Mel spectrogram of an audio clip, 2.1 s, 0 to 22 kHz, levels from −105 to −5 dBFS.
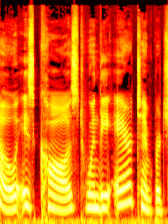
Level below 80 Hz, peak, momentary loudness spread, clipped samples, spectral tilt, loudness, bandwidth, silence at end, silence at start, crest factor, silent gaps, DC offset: -40 dBFS; 0 dBFS; 3 LU; under 0.1%; -3 dB/octave; -12 LUFS; over 20 kHz; 0 s; 0 s; 12 dB; none; under 0.1%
